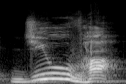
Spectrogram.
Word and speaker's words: জিহ্বা: না উচ্চারণটা কি হবে জিউভা উচ্চারণটা কি হবে জিউভা আমি আরেকটা শব্দের উচ্চারণ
